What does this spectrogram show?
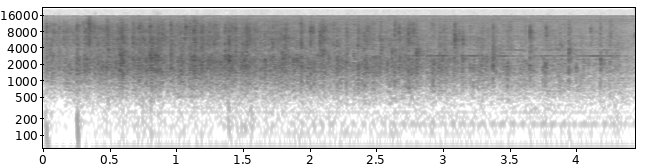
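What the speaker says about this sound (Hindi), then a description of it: "यीशु के लिए जोरदार तालियां बजाएं।" A church congregation applauds for Jesus during a worship service, a dense, steady wash of many hands clapping at moderate distance, continuous and fairly even throughout.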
